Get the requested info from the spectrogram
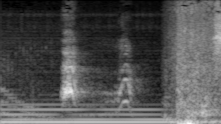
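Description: A small dog barks once about half a second in and gives a fainter yip a little later, over background music with a held chord. A short rush of noise near the end.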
